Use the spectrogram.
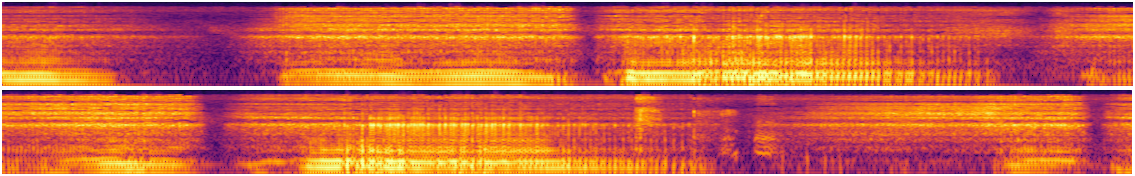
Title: Best Snore Sound Ghunguti Sound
